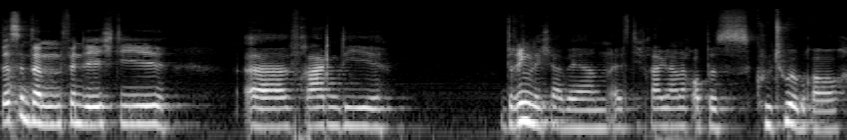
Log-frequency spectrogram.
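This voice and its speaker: At a very slow pace and medium pitch, a woman speaks with monotone, flat intonation, long, frequent pauses and big swings in loudness. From Saarland, Germany. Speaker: actress and slam/cabaret performer. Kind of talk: casual interview.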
